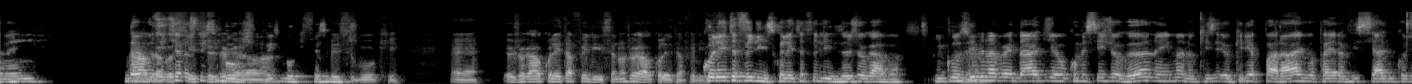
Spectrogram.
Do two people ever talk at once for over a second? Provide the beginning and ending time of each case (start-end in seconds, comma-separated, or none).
1.3-3.5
